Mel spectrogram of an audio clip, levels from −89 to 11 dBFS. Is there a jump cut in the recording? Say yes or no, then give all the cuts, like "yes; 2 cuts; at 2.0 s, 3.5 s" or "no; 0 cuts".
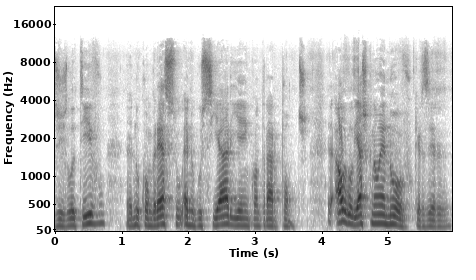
yes; 1 cut; at 1.9 s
